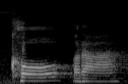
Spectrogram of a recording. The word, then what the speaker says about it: corazón: So when we read it in a word, read it as if it's an S. Corazón.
